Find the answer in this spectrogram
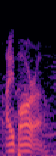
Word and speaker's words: Ibarra: ways yeah i am i'm actually confident that i pronounced it correctly because i asked the the mustang coach before the game there you go it is ibarra so be first in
